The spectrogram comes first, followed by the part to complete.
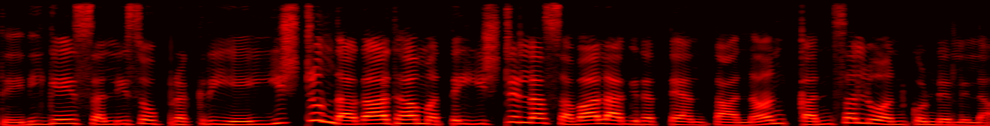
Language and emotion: Kannada, surprised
